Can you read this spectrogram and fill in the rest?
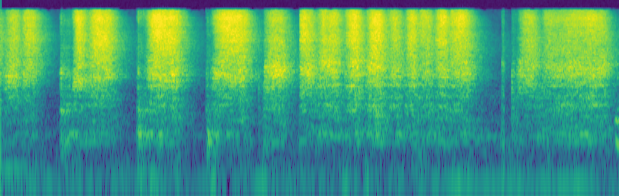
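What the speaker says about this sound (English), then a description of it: "this is just hand sanding it" Hand sanding of a painted wooden furniture piece, a steady rough scratching rub in repeated back-and-forth strokes with short pauses between, close and fairly loud, with no talking.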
